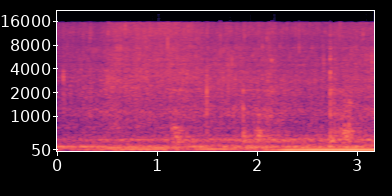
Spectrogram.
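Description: Spiced potato bhujia being stirred in a frying pan, a steady soft sizzle with scraping stir sounds, continuous and close, no talking.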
